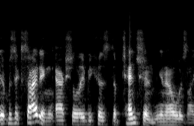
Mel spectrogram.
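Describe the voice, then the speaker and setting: A man's moderately paced delivery, his pitch varying in an ordinary way. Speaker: percussionist and singer. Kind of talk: interview.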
